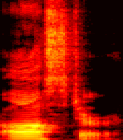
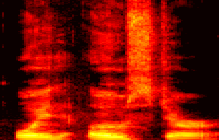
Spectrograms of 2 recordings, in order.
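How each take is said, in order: First: The first vowel sounds like 'oh'. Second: The first vowel sounds like 'oy'. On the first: This is the name owner's own pronunciation. The speaker calls it right. "That's how I've always pronounced it" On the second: This is how other people insist it is said. The speaker calls it wrong. "people are like, no, no, it's it's pronounced"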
